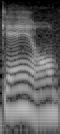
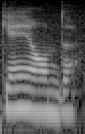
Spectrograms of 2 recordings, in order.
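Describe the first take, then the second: First: It ends without a d sound. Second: It ends with an added d sound.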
